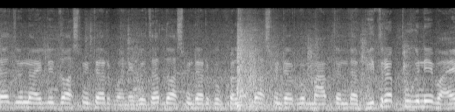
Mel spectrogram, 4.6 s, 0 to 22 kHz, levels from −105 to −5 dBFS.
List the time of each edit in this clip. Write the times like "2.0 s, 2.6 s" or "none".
none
